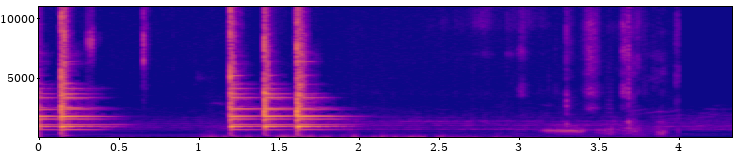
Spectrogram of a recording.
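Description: A stone at a hilltop temple is struck four times, giving a metallic, bell-like ring centered near 910 Hz with bright overtones. The strikes come as one hit, a pause, then three quick hits, each ringing out briefly. Faint low rumble and a short wavering tone follow.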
